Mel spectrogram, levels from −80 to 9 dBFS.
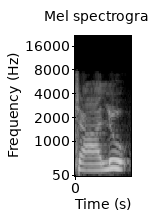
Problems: none marked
